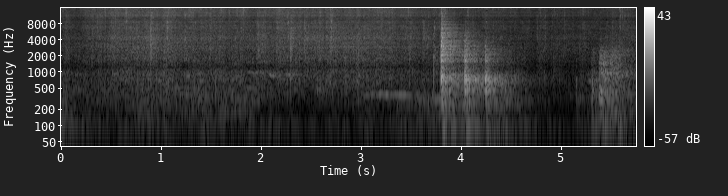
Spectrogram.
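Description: Five eggs are stirred up for a crustless quiche, with a soft ongoing sizzle of cooking and sudden bursts of utensil clinks and scraping against the dish near the end.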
